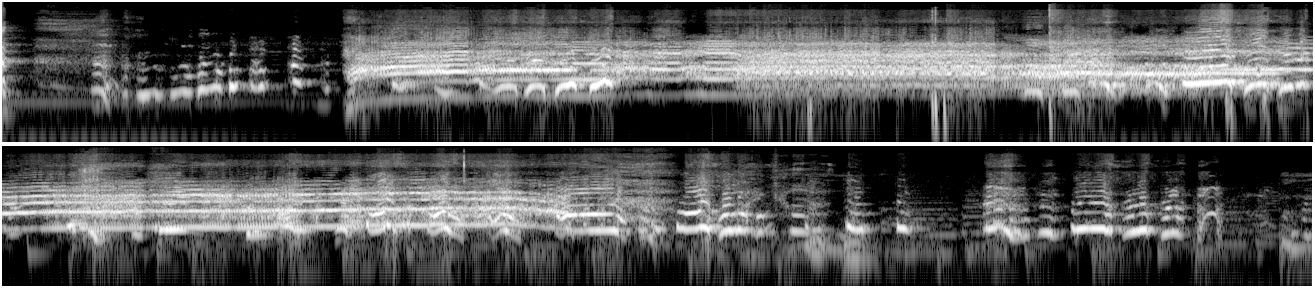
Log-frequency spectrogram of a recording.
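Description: A voice imitates a long Super Saiyan power-up scream, a sustained strained yell of several seconds, framed by cackling laughter before and after, loud and close.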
